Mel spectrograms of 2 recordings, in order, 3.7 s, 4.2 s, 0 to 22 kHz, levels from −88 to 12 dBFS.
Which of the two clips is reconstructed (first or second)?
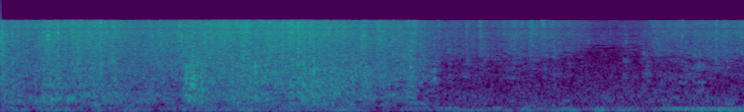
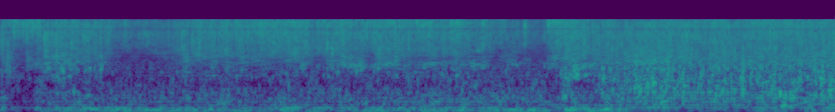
second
